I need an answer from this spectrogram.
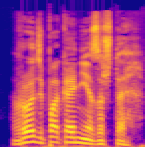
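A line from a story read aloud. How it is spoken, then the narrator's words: Muttering. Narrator (Russian): пробормотал я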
